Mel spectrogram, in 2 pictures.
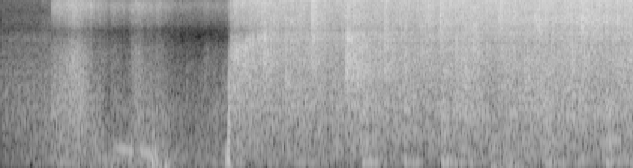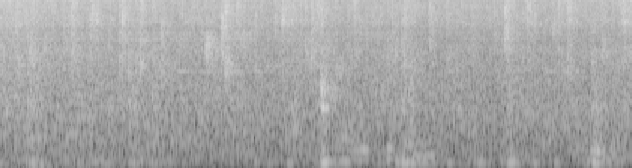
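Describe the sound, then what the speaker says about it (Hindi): Heavy rain pours down in a dense, steady hiss after a brief quieter moment at the start, loud and continuous throughout. "बारिश बहुत तेज़ हो रही है, मैं आप लोगों को बारिश दिखाती हूँ।"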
